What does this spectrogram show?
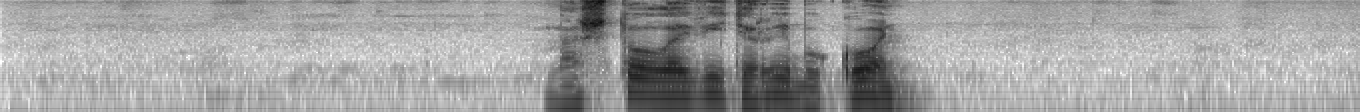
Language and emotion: Russian, angry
